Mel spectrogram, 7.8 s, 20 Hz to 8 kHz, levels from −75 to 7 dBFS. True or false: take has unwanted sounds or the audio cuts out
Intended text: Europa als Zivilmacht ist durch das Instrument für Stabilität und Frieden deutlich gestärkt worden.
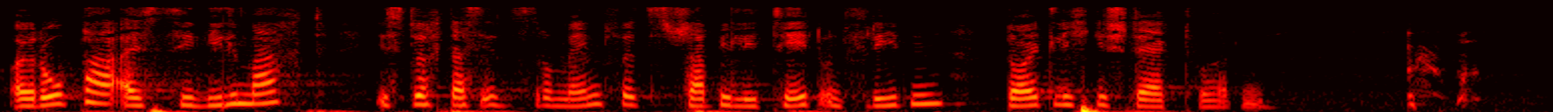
true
